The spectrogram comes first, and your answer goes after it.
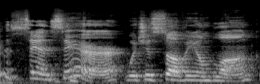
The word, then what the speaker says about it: Sancerre: Like, you're not unsure about how to pronounce it if you speak English as a first language. It's Sancerre. Okay.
